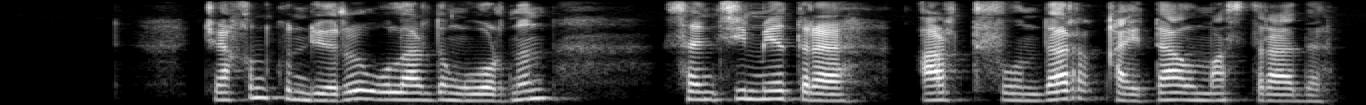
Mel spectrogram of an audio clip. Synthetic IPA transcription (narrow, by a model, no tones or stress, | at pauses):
ʒ̥ɑqəɴkʲʰʏnd̪e̞ɾɪwo̞lˠɑɾd̪əɴwo̞ɾnən | sanʲt̪ʲijme̞t̪ra | aɾt̪fo̞nd̪ɑɾqʰɑjt̪ɑːlˠmɑst̪əɾɑd̪ə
